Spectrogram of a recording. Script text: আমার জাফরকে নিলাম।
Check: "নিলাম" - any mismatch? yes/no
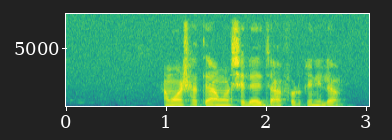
no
